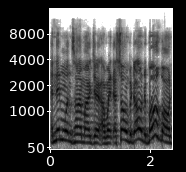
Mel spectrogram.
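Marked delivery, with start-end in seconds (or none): 1.3-2.4 lightly voiced, higher singer's gibberish; bouncy nonsense syllables as stage talk; random nonsense patter. Singer slipping nonsense past the crowd, mock patter. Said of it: "Did you just say some random shit".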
